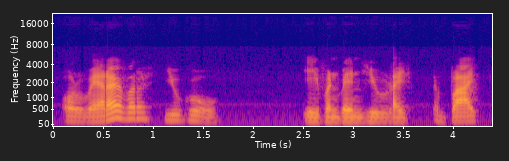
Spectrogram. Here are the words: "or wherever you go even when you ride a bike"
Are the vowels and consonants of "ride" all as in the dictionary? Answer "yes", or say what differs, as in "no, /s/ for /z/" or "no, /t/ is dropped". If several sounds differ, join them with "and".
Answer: no, /l/ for /ɹ/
